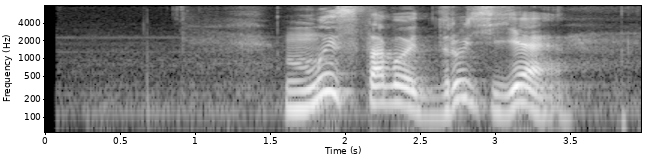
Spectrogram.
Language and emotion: Russian, positive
